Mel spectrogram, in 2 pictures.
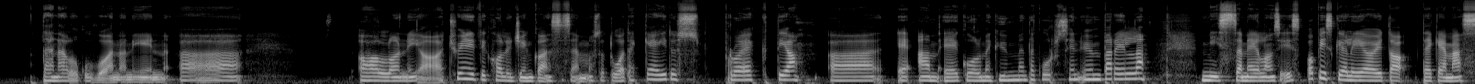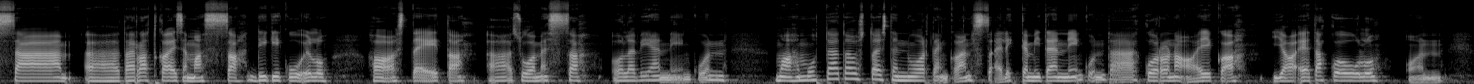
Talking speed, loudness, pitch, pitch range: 75 wpm, -24 LUFS, 175 Hz, 165-195 Hz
